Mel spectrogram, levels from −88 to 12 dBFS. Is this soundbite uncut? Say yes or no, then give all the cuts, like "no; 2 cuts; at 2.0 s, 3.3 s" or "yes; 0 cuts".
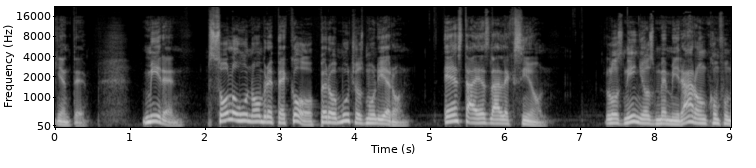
yes; 0 cuts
